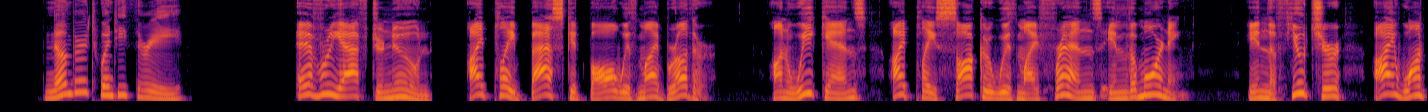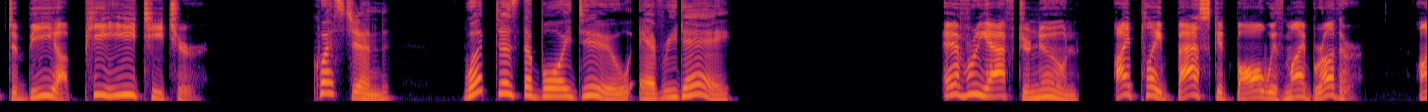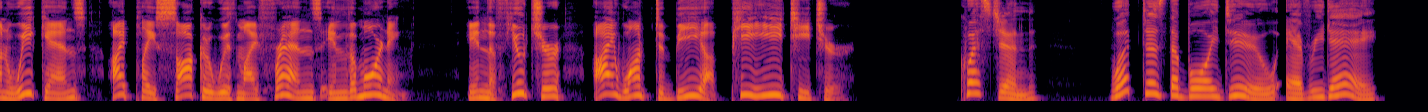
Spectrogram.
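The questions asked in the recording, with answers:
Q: What does the boy do every day?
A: He plays basketball with his brother every afternoon.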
